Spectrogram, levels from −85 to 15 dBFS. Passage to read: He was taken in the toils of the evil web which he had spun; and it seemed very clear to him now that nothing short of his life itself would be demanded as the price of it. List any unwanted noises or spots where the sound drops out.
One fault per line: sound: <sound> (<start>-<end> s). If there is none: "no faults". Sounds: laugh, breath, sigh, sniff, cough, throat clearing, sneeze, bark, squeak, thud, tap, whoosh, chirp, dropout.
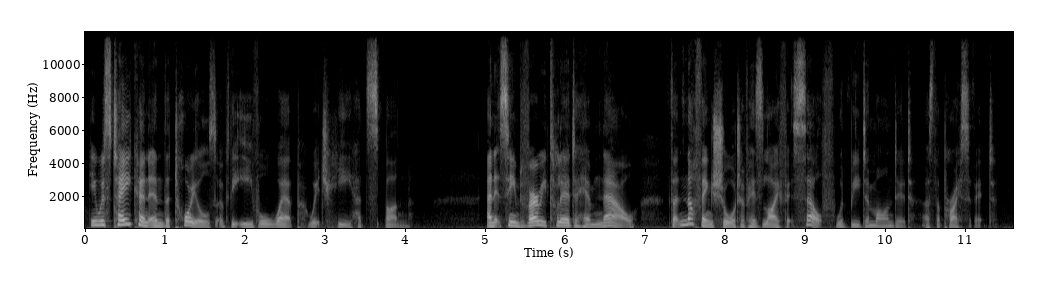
no faults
